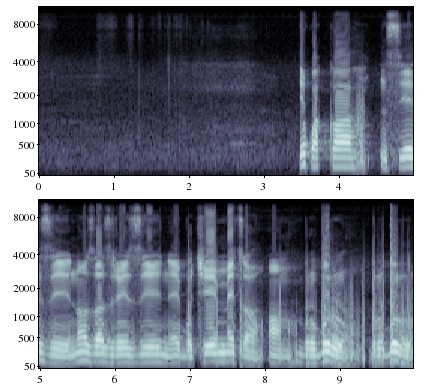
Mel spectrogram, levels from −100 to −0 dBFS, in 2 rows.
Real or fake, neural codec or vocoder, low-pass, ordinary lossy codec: real; none; 9.9 kHz; none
